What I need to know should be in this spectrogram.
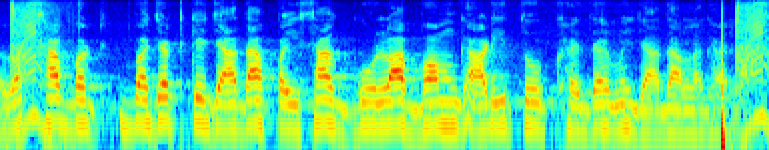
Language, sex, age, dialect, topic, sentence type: Bhojpuri, female, 25-30, Western, banking, statement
